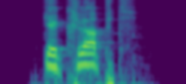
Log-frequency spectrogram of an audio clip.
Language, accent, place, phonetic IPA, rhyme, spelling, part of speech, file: German, Germany, Berlin, [ɡəˈklɔpt], -ɔpt, gekloppt, verb, De-gekloppt.ogg
- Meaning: past participle of kloppen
